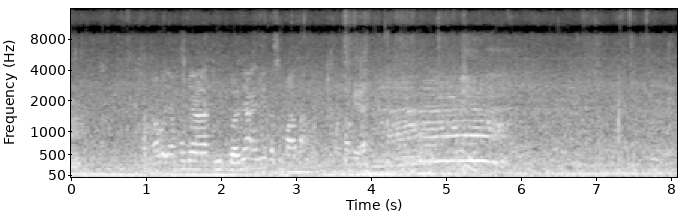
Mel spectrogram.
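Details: Cattle jumping down from a truck while being unloaded in the rain; a cow gives drawn-out harmonic moos, a shorter one early and a longer wavering one midway, over steady rain hiss and low engine rumble.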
